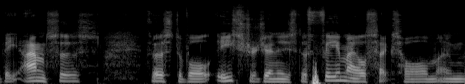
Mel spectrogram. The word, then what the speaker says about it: estrogen: of the spelling uh estrogen is uh probably better in your mind pronounced earth's region because that's literally what it says and maybe that will help you say bit of a scottish accent sometimes helps with that as well um okay estrogen and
